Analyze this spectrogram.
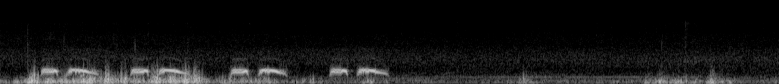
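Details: Spotted dove call used to lure wild doves: paired falling coos repeated four times in the first half, then silence from the bird, with loud low rumbling noise throughout.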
